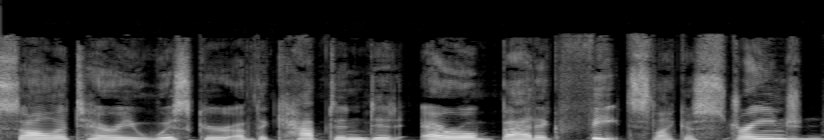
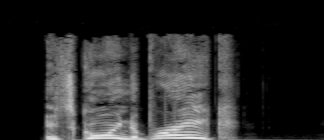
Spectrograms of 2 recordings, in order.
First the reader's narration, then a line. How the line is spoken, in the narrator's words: he cried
